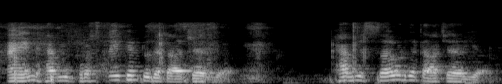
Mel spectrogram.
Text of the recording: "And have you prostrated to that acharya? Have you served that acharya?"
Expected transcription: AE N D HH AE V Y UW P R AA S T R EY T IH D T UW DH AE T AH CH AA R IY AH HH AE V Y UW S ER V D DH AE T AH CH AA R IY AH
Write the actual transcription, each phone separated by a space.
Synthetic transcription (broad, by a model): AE N D HH AE V Y UW F R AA S T R EY T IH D T UW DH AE T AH CH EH R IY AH HH AE V Y UW S ER V D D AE T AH CH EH R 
